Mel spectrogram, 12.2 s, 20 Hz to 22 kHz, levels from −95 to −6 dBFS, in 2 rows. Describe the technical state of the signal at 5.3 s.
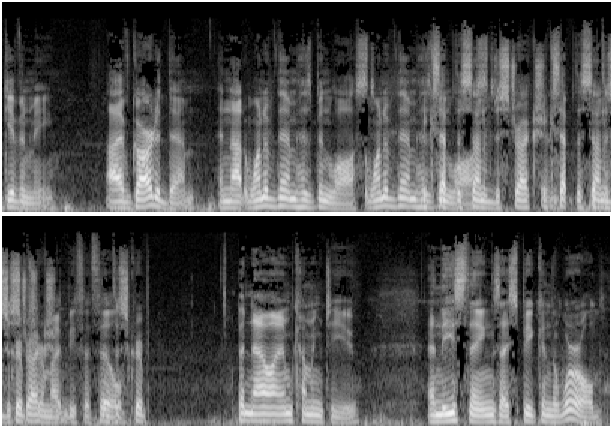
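At 5.3 s a doubled audio track is present, running from 3.63 to 7.55 s: a full-band copy lags about a second behind at roughly equal level, with abrupt entry and exit, likely from a second, slower capture path.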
